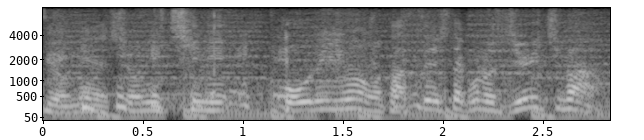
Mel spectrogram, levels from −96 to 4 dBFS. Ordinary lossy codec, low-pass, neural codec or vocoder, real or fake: none; none; none; real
